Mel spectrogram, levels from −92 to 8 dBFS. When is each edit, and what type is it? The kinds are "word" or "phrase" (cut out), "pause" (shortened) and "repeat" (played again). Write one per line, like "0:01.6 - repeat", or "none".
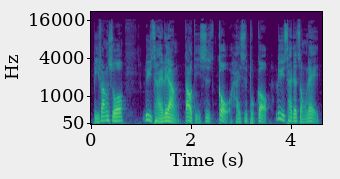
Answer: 0:03.6 - pause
